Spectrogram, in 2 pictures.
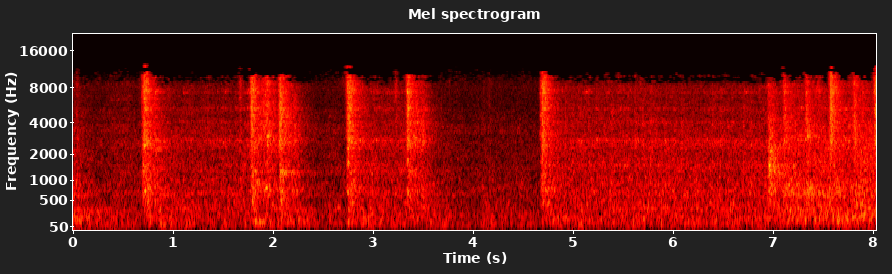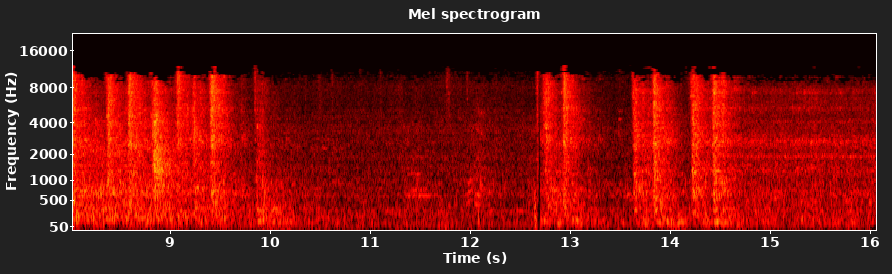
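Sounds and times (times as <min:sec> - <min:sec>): band-saw mill rumbling: 0:00.0 - 0:10.4, 0:12.6 - 0:16.0
sharp knocks: 0:06.9 - 0:10.2, 0:12.7 - 0:14.8.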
